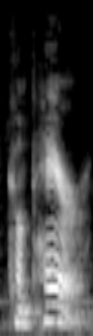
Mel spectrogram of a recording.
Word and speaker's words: compare: If I say compare, compare. Just listen to the sound of the word. It's an I am. It says compare. The accent is on the second syllable.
